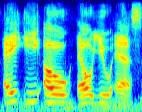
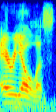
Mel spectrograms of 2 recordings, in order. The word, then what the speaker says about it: Aeolus: of juice in there it is aeolus not areolas that gum everybody thinks it's got to do with boobs oh okay fine y'all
